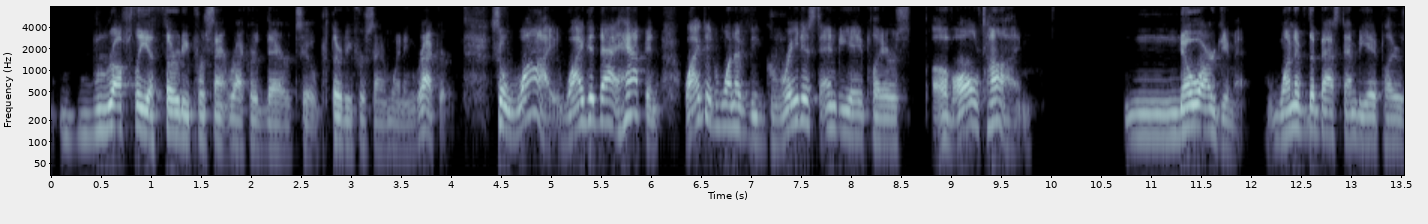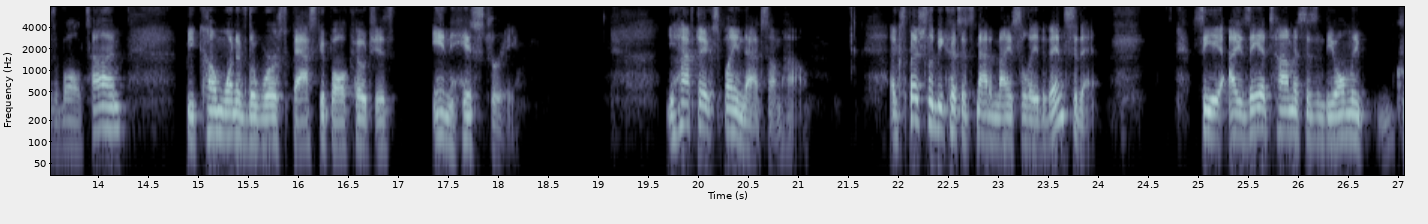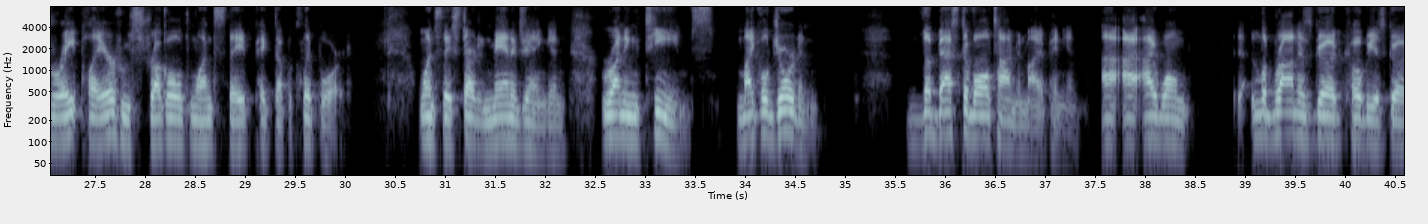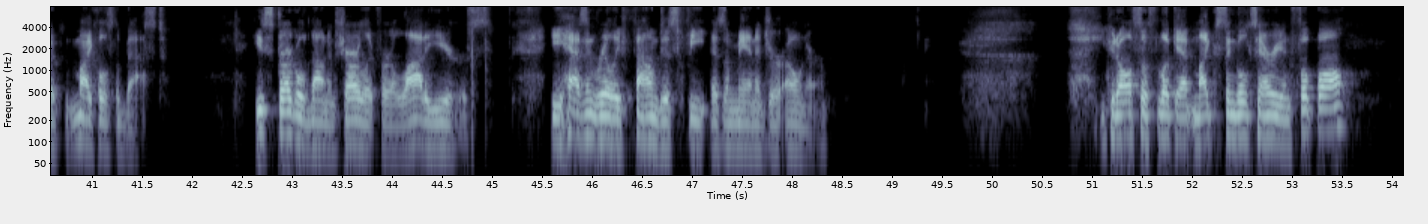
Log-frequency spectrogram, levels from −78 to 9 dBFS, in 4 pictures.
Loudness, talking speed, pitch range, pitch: -20 LUFS, 150 wpm, 100-135 Hz, 115 Hz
